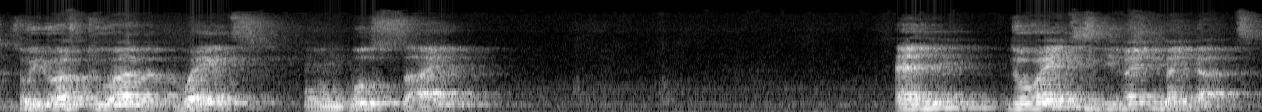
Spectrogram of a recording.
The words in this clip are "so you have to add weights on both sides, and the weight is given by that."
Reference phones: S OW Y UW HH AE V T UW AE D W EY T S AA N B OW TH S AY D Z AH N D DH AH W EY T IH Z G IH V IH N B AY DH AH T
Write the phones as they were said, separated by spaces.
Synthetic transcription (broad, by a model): S OW Y UW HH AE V T UW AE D W EY T S AA N B OW TH S AY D AH N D DH AH W EY T IH Z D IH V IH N B AY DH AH T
